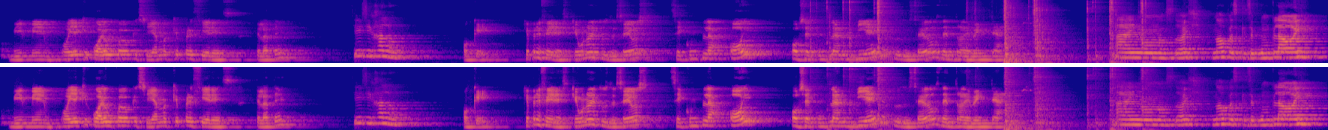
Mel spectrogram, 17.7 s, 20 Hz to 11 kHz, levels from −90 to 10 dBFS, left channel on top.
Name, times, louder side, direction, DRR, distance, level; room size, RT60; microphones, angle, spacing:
voice 1, 0.1-3.1 3.4-3.9 6.2-6.6 7.0-8.6 9.0-10.2 10.6-13.7, right 5 dB, 50° right, 12 dB, 0.4 m, -31 dB
voice 2, 4.7-5.4 14.9-17.5, left 2 dB, 20° left, 6 dB, 0.6 m, -30 dB
sound 1, 10.8-12.0 12.9-13.1 13.4-14.1 14.5-15.5, left 4 dB, 80° left, 0.7 m, -38 dB
7.7 x 4.4 x 6.5 m, 1.2 s
head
